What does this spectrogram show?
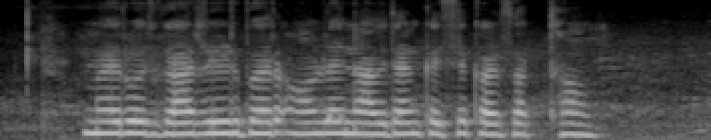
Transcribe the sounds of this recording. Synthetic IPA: mɛ̃ːɾoːd͡ʒɡaːɾːiːɽbʱəɾaːnlaɪnaːʋed̪ʱənkɛːsekəɾsək̚t̪aɦũː

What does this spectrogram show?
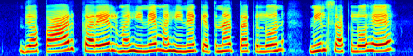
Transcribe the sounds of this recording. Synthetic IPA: bjəpaɾkəɾelməɦineməɦineket̪nat̪əklon | milsəkloɦe

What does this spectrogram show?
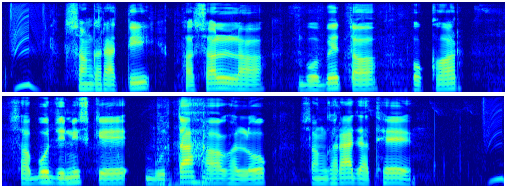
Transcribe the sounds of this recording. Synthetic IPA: səŋɡʱɾat̪ipʰəsəlːə | bobet̪ɔ | okəɾ | səbod͡ʒiniskebut̪aɦəɡʱəlok | sə̃ŋɡʱɾad͡ʒat̪ʰe

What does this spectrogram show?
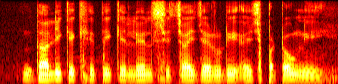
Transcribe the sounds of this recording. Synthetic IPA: d̪aːlikekʰet̪ikeleːlsɪt͡ʃaːid͡ʒəɾuːɾiʔəjt͡ʃʰpəʈəuni

